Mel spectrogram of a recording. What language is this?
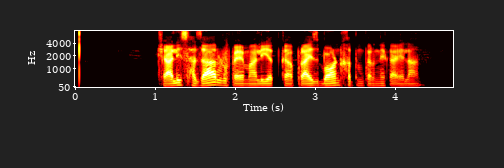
Urdu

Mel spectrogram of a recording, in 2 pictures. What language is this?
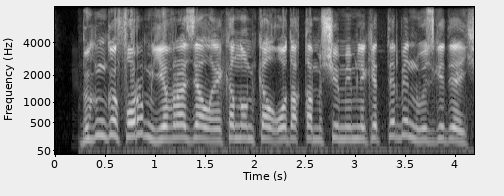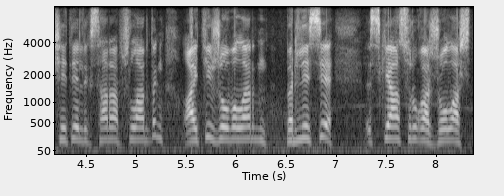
Kazakh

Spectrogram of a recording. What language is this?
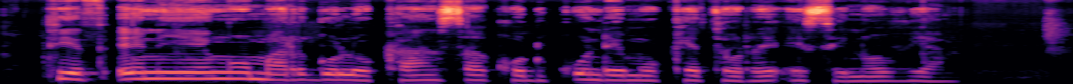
Luo (Kenya and Tanzania)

